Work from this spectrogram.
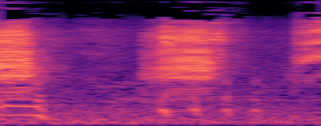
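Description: Eclectus parrots at a pet shop let out three harsh, loud squawks in short bursts separated by brief pauses, fairly close by.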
